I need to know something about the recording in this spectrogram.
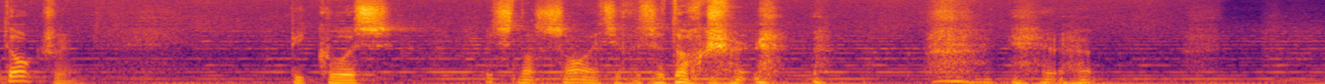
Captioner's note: laughs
